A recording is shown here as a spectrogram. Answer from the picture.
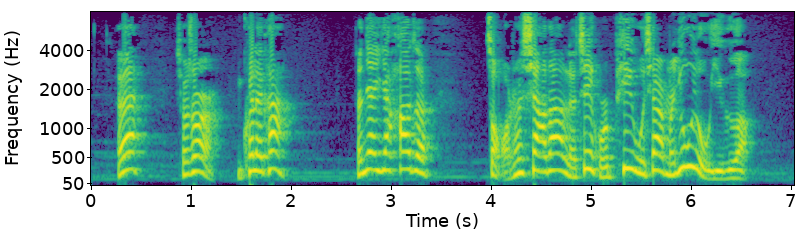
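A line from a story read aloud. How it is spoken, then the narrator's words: Shouting woman. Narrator (Chinese): 张小帅他媳妇儿啊，在他们家那个院子里边嚷嚷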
